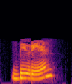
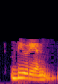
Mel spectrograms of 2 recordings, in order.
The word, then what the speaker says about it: Burien: B-O-T-H-E-L-L. – Okay. – Kenmore. – All right. – Federal Way. Burien. – What was that last one? – Burien. B-U-R-I-E-N.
